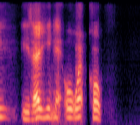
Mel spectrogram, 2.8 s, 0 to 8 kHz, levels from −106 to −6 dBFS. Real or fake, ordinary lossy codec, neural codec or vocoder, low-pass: fake; AAC, 32 kbps; codec, 16 kHz, about 1 kbps, DyCAST, with the encoder's durations; 7.2 kHz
